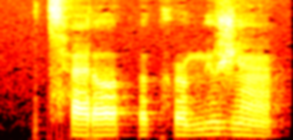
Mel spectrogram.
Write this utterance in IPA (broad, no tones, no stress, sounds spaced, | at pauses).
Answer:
t͡sʰ æ ɾ ʌ | ə kʰ ə˞ mʲ u ʒ æ̃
